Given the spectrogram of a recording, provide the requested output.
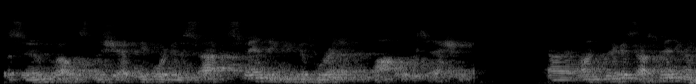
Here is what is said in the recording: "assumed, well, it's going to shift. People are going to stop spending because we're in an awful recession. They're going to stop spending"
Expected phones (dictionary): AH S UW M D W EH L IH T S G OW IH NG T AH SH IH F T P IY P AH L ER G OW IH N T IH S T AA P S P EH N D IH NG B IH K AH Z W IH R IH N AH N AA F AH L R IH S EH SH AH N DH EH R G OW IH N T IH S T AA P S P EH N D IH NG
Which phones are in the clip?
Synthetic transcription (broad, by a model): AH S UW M W EH L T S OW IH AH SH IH T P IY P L ER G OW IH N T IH S T AA P S P EH N D IH NG B IH K AH Z W IH R IH N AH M AA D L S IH SH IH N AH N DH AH R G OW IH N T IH S T AA P S P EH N D IH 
